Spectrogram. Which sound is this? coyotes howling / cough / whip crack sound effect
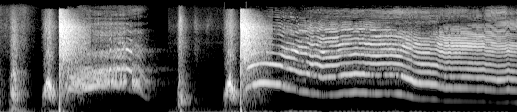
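whip crack sound effect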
